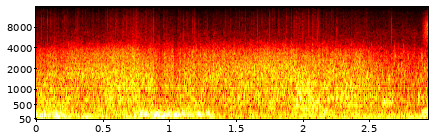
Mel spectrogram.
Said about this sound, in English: Splash! It landed in the sea.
